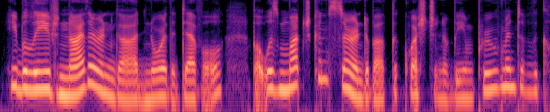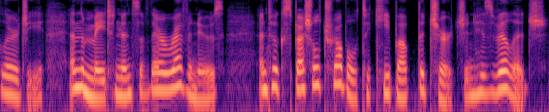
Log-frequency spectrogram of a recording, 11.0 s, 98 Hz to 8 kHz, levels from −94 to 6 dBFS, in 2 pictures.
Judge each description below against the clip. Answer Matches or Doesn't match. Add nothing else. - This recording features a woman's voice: Matches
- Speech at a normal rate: Doesn't match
